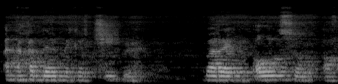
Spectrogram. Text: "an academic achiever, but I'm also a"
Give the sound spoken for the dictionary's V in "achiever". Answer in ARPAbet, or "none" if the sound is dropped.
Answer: B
